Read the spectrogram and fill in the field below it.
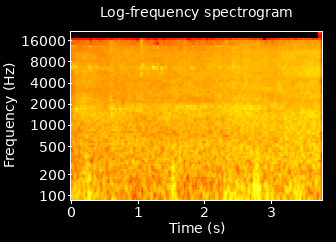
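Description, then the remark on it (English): A steady roar of ocean surf rolling onto the shore at Ventnor, Atlantic City, New Jersey, recorded while walking beside the ocean, with low rumbling swells and wind buffeting the microphone throughout. No one speaks. “We have the beautiful sounds of the ocean. I'm walking right next to the mighty ocean with the mighty sky above.”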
